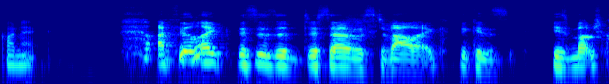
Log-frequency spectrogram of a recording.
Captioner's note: laughing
